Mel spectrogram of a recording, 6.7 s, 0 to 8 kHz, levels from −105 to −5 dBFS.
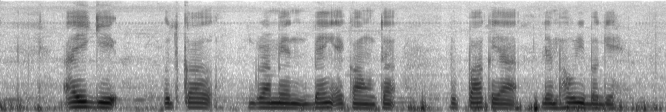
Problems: background sounds at intervals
